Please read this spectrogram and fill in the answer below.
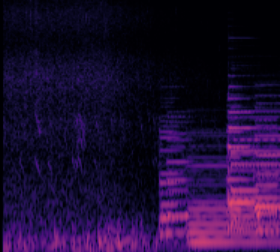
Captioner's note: wind blowing; birds tweeting; lively music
